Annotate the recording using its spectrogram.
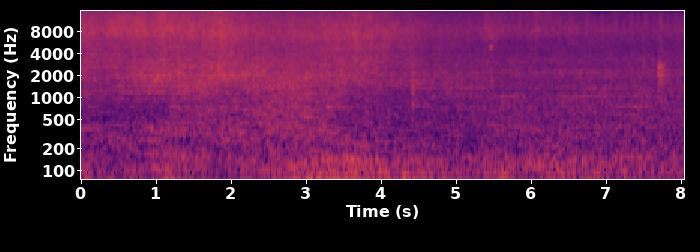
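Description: Traffic passing on a wet road: a coach bus and cars going by close, tyres hissing on the wet asphalt, with a low engine rumble that swells a few seconds in.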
